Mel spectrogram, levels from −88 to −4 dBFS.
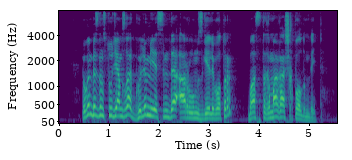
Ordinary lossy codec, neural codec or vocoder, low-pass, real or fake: none; none; none; real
